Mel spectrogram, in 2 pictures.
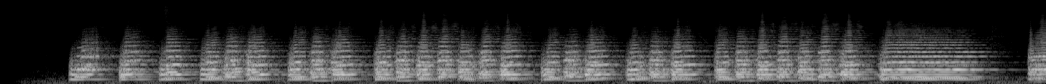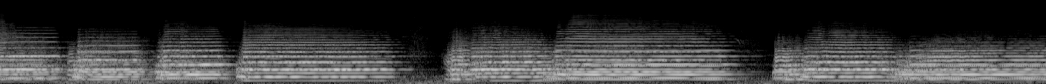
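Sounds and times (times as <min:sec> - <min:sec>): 
hunting horn players sounding a call: 0:00.7 - 0:20.9.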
